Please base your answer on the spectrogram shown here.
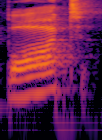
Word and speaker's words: bought: say phrases so i bought a car in this case the g that gh it's silent so it's kind of it's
